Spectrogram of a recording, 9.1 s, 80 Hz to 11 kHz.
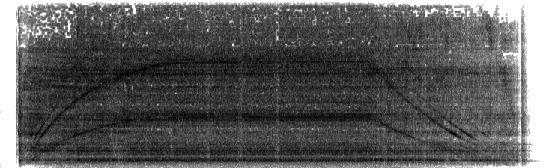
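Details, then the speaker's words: Parkside Performance PWSAP 40-Li A1 40 V cordless brushless angle grinder, no-load run: slow soft start, steady high whine with gear-mesh hum, then disc braking; the angle gearbox is slightly noisier than it should be. "Mais vous pouvez écouter une transmission angulaire légèrement plus bruyante."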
